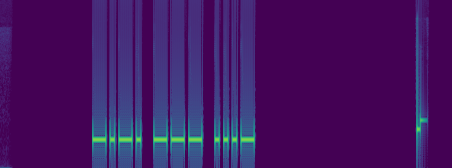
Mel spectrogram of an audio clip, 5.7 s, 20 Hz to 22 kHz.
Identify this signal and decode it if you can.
Morse code, heard as a keyed tone, about 22 wpm, 700 Hz. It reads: COV
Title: USA Call Sign Postfixes - 3 Letters 22wpm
